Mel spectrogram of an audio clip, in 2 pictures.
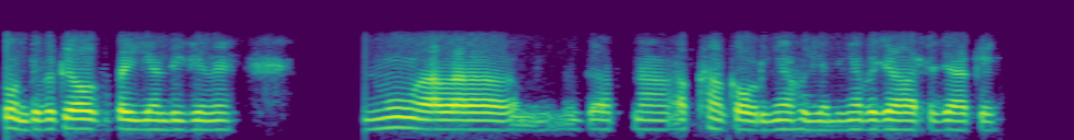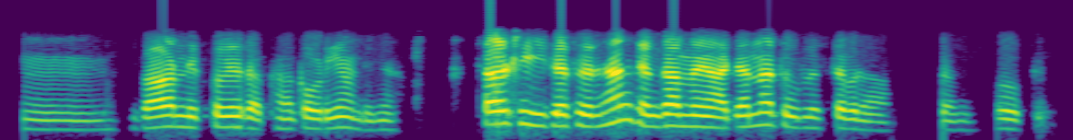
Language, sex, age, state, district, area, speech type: Punjabi, female, 60+, Punjab, Muktsar, urban, conversation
